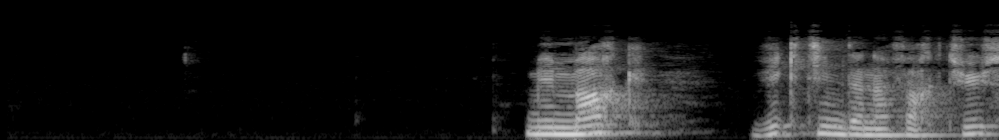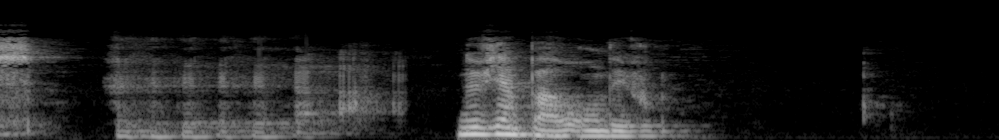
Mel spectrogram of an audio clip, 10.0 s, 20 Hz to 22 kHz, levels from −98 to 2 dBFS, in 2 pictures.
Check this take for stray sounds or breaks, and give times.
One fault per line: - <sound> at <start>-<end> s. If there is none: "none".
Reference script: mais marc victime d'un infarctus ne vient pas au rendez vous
- laugh at 5.5-7.1 s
